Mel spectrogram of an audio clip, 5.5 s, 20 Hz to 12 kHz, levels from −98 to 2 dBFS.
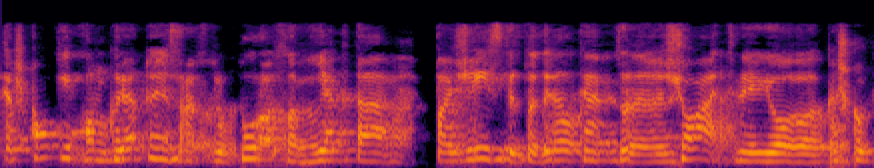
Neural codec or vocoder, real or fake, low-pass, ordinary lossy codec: codec, 16 kHz, 2 kbps, FreqCodec, larger model; fake; 7.2 kHz; MP3, 64 kbps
